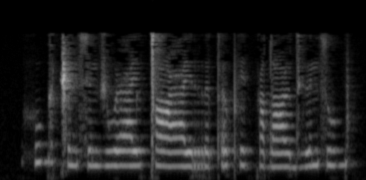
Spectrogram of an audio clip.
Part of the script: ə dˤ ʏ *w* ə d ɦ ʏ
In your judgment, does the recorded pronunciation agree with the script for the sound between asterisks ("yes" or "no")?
no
